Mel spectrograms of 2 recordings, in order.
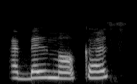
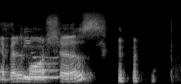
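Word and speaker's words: Abelmoschus: एबेलमॉकस। मॉकस नहीं रे, एस्क्यू एबेलमॉशस एबेलमॉशस एस्क्यूलेंटस।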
